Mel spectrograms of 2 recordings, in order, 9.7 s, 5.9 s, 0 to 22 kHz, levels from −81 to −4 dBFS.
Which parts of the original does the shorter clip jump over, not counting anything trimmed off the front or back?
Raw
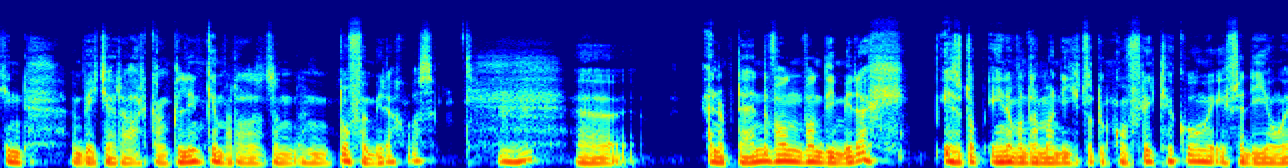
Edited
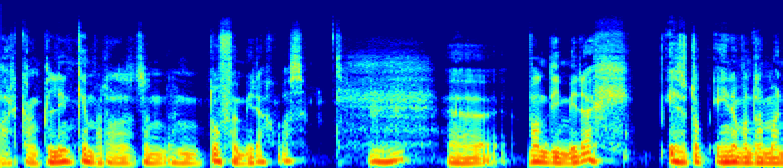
4.9 s to 6.0 s

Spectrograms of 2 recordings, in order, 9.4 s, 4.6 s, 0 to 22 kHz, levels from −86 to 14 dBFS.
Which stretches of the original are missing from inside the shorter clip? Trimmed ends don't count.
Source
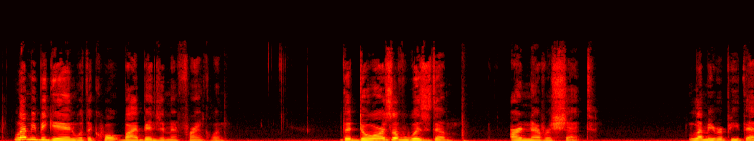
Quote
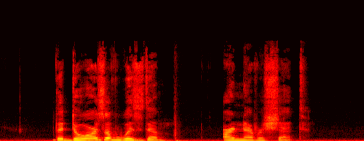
none

